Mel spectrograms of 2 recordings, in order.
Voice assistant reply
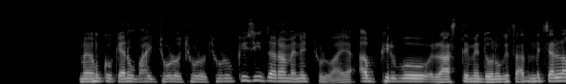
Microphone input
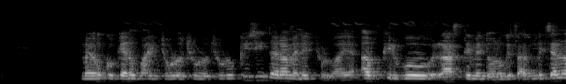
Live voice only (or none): none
